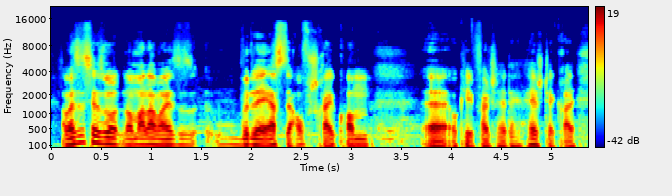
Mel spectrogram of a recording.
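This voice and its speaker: A man talks at a very fast pace, broken by long, frequent pauses. Noticeable background noise runs underneath. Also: medium pitch for a man, ordinary pitch variation. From Hamburg. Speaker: podcast host. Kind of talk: casual chat. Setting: podcaster table at a hacker congress.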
